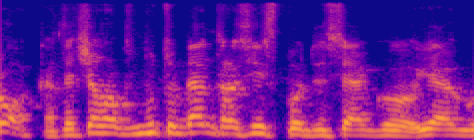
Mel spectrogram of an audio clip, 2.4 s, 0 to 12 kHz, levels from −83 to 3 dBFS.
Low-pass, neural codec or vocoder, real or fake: 10.8 kHz; none; real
